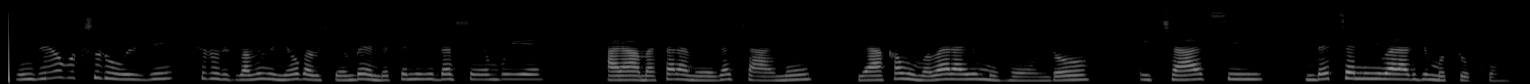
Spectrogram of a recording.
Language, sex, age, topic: Kinyarwanda, female, 18-24, finance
